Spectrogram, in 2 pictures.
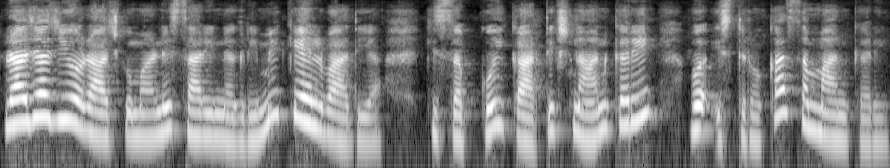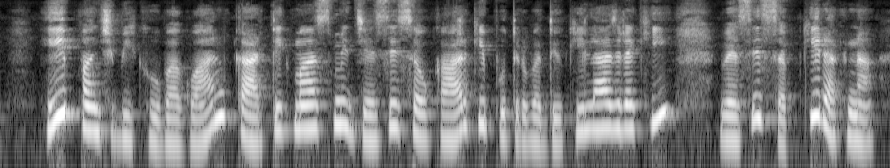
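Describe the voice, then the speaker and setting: A woman narrating devotional folk tales in an expressive storytelling delivery. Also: on the high side.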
